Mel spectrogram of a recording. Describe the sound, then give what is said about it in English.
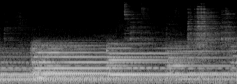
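The great clock bell of Big Ben tolls to mark two o'clock, deep sustained strokes whose humming resonance rings on and overlaps from one strike to the next. “Oh, I never said. We're based in Big Ben. The canteen's right behind the big clock. I have to sit there covering my ears like I'm in Mary Poppins.”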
